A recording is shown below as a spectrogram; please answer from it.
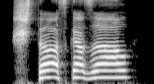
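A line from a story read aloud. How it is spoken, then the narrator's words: Werewolf roaring in fury. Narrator (Russian): Взревел оборотень в ярости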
